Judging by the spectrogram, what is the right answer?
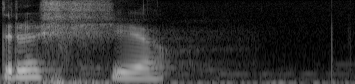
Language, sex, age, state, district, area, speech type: Kannada, female, 18-30, Karnataka, Tumkur, rural, read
